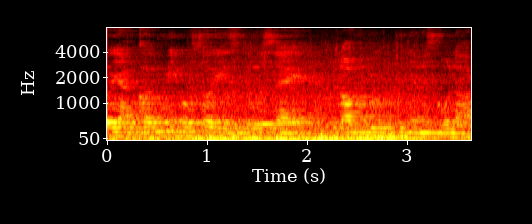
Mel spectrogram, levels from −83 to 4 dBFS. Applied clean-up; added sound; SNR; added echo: none; Wind; -1 dB; reverberation time 1.3 s.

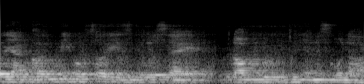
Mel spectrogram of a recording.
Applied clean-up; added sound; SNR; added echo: neural separator model SepFormer DNS4.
